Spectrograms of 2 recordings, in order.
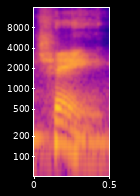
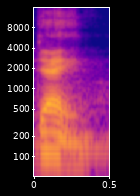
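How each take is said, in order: First: The word is articulated clearly and normally. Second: The word is slurred with blurred consonants. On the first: The speaker's speech is unaffected. The speaker calls it right. "instead of me saying change" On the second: The speaker is tongue tied from punch damage. The speaker calls it wrong. "your ability to articulate words change"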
